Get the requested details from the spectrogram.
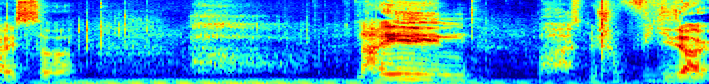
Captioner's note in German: Genervter Laut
